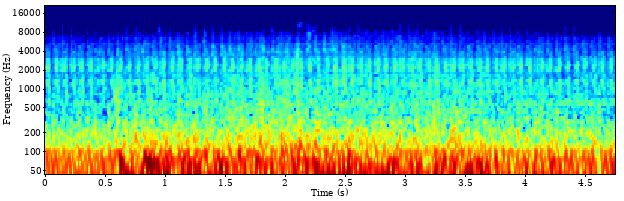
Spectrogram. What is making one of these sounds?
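Heavy guns boom and rumble in a battle.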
